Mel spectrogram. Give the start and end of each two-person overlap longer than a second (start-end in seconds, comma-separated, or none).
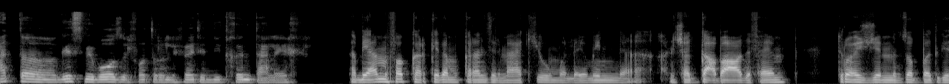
none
